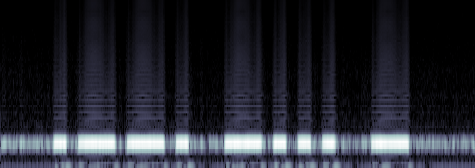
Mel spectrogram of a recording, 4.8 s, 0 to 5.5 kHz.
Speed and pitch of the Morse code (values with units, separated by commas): 10 wpm, 400 Hz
